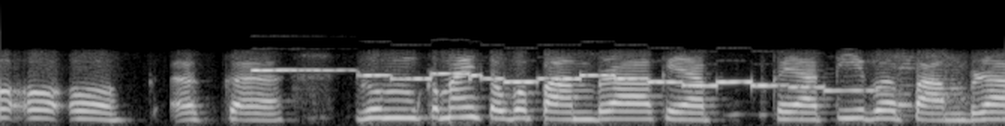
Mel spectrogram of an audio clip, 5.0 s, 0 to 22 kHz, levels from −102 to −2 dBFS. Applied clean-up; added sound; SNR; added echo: none; Keyboard (musical); 1 dB; none.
